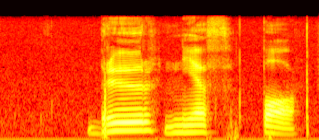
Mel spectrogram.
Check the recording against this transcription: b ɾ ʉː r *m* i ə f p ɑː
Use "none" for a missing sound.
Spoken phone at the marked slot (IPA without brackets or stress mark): n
